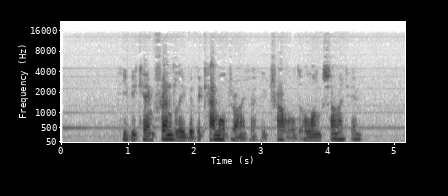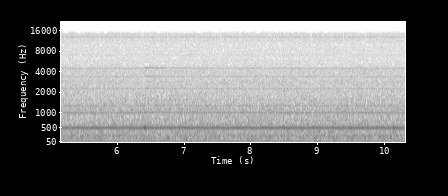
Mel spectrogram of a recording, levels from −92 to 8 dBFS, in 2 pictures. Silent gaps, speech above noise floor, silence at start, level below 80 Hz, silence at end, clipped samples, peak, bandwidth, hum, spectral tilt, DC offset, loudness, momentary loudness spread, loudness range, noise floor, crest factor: none; 28 dB; 0.05 s; -50 dBFS; 3.9 s; under 0.1%; 0 dBFS; 15.5 kHz; none; -7.5 dB/octave; under 0.1%; -17 LUFS; 15 LU; 10 LU; -44 dBFS; 20 dB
